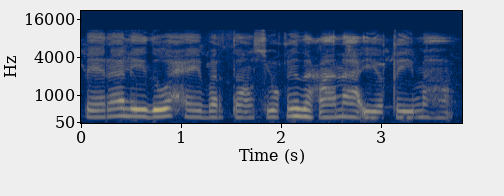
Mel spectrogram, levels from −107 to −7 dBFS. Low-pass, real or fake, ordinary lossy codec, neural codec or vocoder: 10.8 kHz; real; none; none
